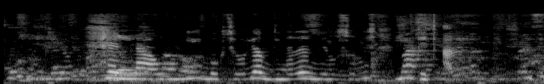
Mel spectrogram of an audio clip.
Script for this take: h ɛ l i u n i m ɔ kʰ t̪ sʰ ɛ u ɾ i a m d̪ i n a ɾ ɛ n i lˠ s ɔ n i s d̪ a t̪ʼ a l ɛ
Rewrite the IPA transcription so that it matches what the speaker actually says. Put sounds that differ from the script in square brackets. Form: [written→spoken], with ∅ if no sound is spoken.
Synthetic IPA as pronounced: h ɛ l [i→a] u n i m ɔ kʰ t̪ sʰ ɛ u ɾ i a m d̪ i n a ɾ ɛ n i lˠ s ɔ n i s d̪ [a→ɛ] t̪ʼ a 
